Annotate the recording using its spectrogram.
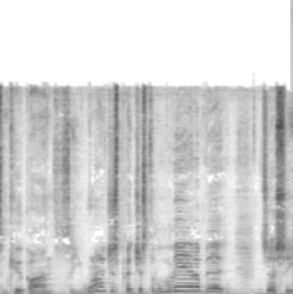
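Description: Liquid pours into a bowl of food.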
